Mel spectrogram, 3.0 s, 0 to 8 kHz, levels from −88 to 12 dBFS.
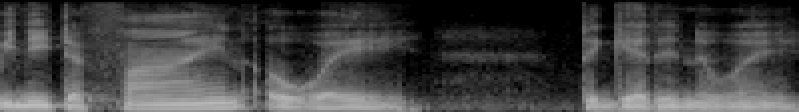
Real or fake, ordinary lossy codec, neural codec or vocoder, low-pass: real; AAC, 48 kbps; none; 7.2 kHz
